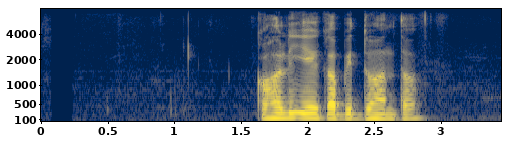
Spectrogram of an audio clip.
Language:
Nepali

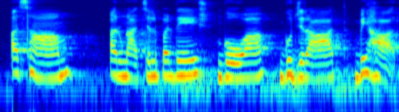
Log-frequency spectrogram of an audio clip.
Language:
Punjabi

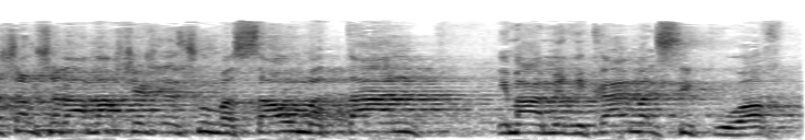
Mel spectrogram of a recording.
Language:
Hebrew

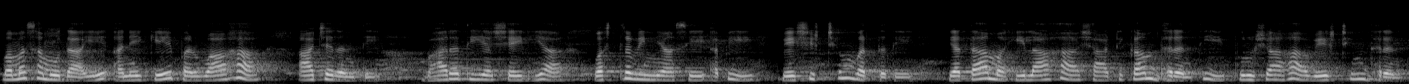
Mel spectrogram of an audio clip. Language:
Sanskrit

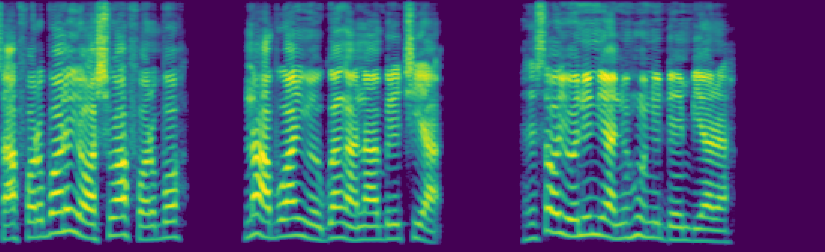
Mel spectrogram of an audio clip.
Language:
Akan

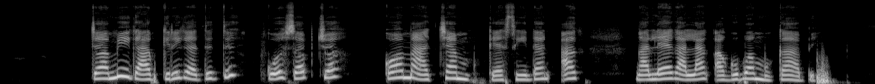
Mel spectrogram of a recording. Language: Kalenjin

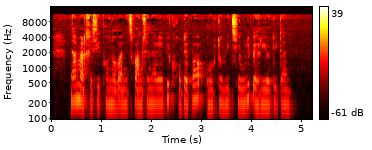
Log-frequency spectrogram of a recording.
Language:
Georgian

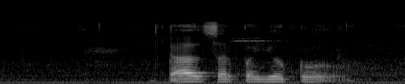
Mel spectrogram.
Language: Nepali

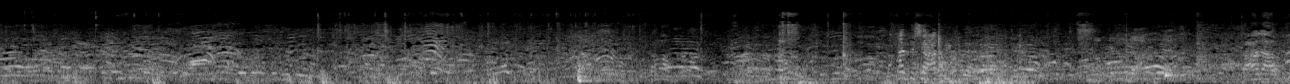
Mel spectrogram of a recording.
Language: Arabic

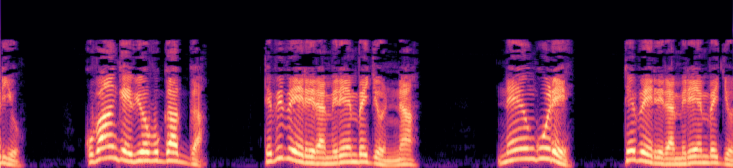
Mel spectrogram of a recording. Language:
Ganda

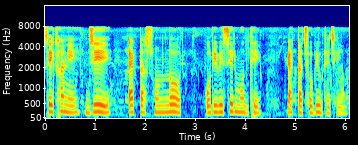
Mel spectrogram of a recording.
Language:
Bangla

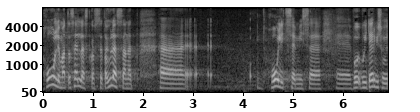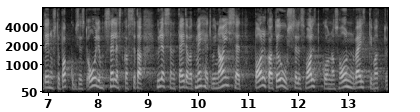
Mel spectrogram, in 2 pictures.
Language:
Estonian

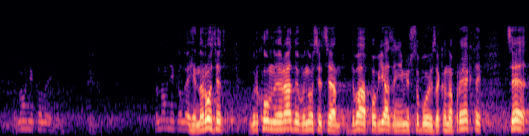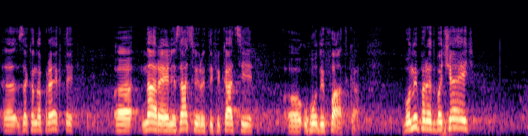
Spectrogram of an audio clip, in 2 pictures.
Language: Ukrainian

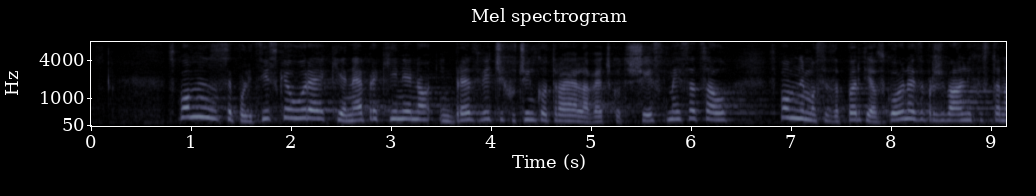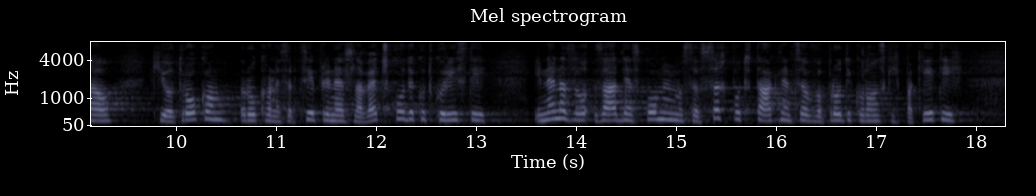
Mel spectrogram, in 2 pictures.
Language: Slovenian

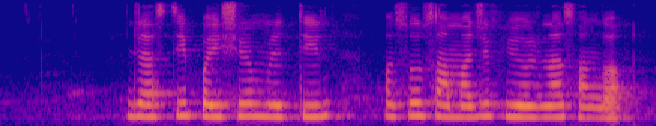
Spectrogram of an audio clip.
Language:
Marathi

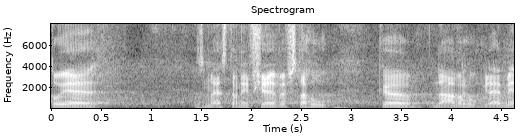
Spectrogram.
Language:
Czech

